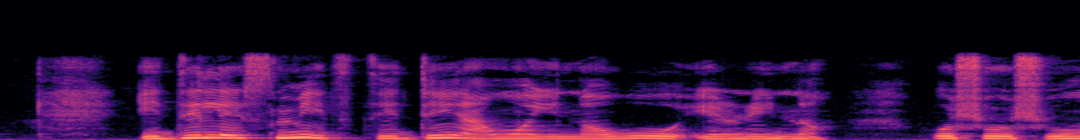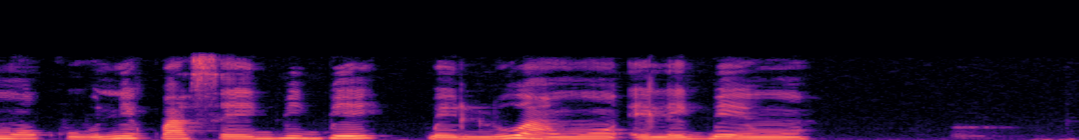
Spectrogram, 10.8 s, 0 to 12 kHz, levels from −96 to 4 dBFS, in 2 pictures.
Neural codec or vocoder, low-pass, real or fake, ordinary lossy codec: none; 7.2 kHz; real; none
